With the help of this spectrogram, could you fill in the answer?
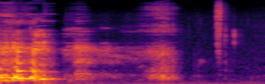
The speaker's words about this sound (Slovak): Tak prejdeme teda k druhému kroku a kávu si usrknem. Paru srkáme dvakrát.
